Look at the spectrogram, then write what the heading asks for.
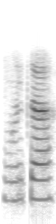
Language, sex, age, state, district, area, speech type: Nepali, female, 45-60, West Bengal, Kalimpong, rural, conversation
